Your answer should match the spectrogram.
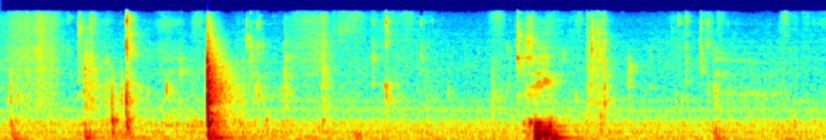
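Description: A person chewing a dried chili mango snack, with a few sharp mouth clicks, the loudest about one and a half seconds in.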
